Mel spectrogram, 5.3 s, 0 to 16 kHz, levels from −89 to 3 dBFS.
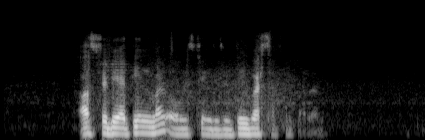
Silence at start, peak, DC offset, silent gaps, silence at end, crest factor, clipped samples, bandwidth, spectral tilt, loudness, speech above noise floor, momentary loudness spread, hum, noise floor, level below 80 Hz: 1 s; -2 dBFS; under 0.1%; none; 1.7 s; 20 dB; under 0.1%; 7 kHz; -9.5 dB/octave; -20 LUFS; 56 dB; 11 LU; none; -75 dBFS; -48 dBFS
